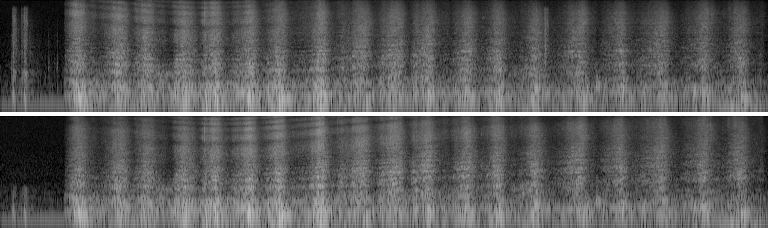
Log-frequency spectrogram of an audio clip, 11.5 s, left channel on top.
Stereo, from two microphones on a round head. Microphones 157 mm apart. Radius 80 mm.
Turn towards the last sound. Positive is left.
turn(degrees=-80)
